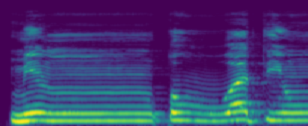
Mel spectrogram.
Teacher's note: من کے نون کے اندر اخفا کریں گے، اس لیے کہ نون ساکن کے بعد میں قاف آ رہا ہے اور قاف اخفا کے حرفوں میں سے ہے۔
